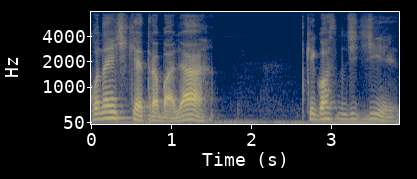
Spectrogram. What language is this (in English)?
Portuguese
